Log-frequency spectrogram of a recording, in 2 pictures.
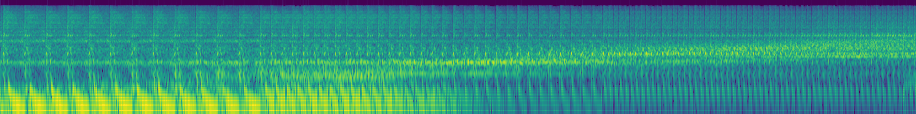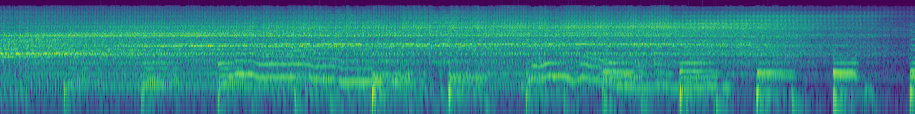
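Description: Electronic dance music mixed live on a DJ controller. A techno beat with a heavy kick and bass drops out about four and a half seconds in, leaving a rising sweep and a gliding synth melody. The music dips in level near the end as the mix moves on.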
